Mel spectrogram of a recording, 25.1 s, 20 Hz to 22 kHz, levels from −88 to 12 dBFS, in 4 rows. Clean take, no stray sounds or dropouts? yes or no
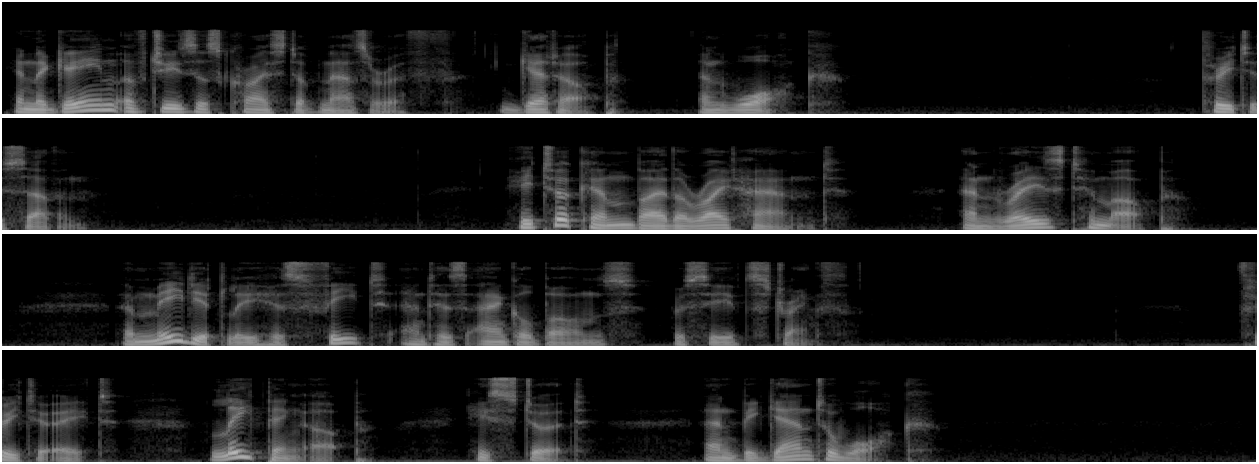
yes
